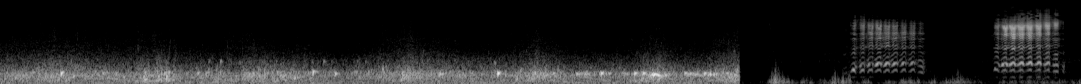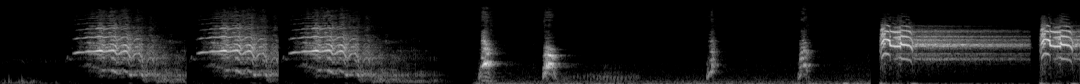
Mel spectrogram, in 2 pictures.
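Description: A montage of animal sounds. First comes about seven seconds of rough, steady noise. Then several bleating calls of goats follow, the last three falling in pitch, then a few sharp clicks, and near the end a loud honking call.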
